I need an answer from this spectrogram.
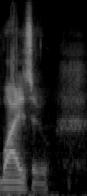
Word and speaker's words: Wiseau: It's like Oiseu or something like that, and he puts a W in front of it, but it's pronounced Wiseau.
